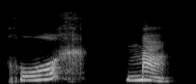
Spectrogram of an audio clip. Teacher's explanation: sílaba fechada recebe uma vogal breve, que é o nosso Kametz Hatuf, que é um O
